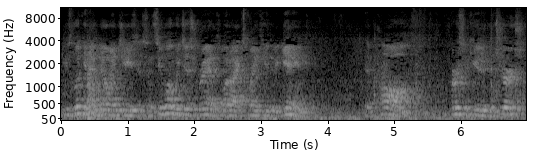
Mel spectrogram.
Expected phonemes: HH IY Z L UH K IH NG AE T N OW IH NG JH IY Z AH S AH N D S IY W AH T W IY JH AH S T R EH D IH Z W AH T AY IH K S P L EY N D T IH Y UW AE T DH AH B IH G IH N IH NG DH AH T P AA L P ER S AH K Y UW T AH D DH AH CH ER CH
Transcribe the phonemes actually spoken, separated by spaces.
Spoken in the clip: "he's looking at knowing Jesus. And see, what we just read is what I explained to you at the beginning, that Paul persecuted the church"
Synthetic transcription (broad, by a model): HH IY Z L UH K IH NG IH T N OW IH NG JH IY Z AH S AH N S IY W AH T W IY JH AH S T R EH D IH Z W AH T AY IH K S P L EY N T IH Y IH DH AH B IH G IH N IH NG DH AH T P AA L P ER S AH K Y UW T AH D DH AH CH ER CH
